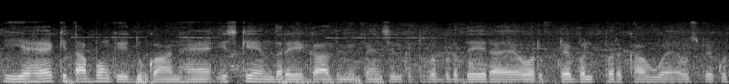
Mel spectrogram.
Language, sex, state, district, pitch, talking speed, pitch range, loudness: Hindi, male, Rajasthan, Bikaner, 120 Hz, 195 wpm, 115-125 Hz, -17 LUFS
